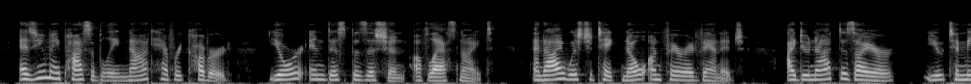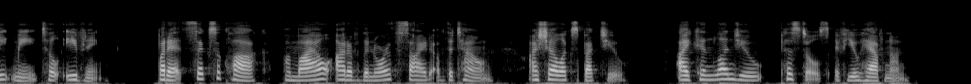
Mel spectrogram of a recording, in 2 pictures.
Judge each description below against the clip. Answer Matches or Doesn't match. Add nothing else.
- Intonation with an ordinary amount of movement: Matches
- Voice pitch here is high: Matches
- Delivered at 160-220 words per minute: Matches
